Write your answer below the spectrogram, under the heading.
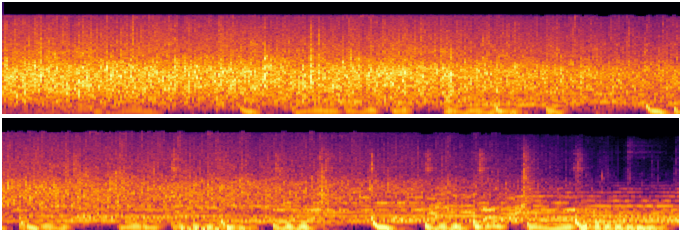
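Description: An audience at the Sydney Writers' Festival claps for author Yael van der Weyden in dense, sustained applause, a bright crackling wash of many hands with no voices, holding fairly loud for the whole stretch while low tones hum underneath toward the end.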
